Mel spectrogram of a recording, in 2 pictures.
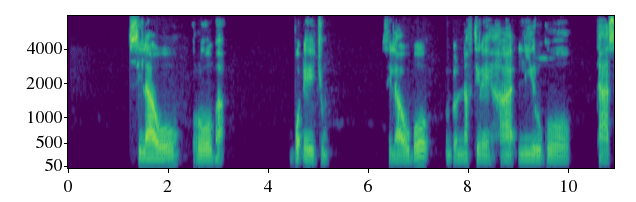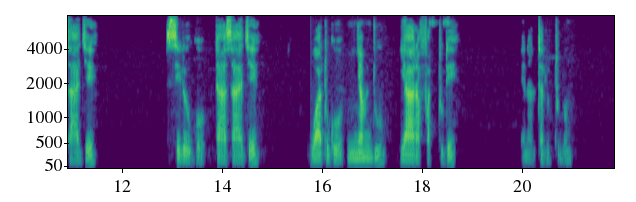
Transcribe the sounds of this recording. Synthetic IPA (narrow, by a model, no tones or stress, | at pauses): silaːwɔ | rɔːba̰ | bɔɗeːd͡ʒum | silaːwɔbɔ | ɗumɗɔnːaftiɾɛhaːliːɾuɡɔ | taːsaːd͡ʒɛ | siluɡɔtaːsaːd͡ʒɛ | waːtuɡɔɲamdu | jaːɾafatːudɛ | ʔɛnantalutʰːuɗum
